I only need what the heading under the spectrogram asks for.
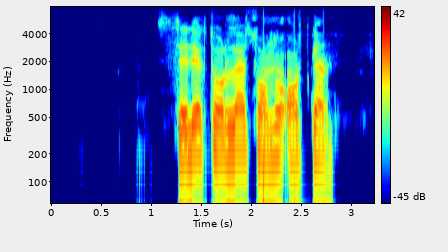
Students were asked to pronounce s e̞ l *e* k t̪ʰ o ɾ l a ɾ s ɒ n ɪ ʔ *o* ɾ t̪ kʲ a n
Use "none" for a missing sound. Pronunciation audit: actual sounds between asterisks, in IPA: e, ɒ

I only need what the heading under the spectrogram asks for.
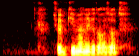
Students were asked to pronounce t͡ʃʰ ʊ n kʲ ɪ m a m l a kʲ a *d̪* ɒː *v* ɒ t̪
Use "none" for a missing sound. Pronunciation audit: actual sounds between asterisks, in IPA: t̪, z

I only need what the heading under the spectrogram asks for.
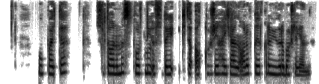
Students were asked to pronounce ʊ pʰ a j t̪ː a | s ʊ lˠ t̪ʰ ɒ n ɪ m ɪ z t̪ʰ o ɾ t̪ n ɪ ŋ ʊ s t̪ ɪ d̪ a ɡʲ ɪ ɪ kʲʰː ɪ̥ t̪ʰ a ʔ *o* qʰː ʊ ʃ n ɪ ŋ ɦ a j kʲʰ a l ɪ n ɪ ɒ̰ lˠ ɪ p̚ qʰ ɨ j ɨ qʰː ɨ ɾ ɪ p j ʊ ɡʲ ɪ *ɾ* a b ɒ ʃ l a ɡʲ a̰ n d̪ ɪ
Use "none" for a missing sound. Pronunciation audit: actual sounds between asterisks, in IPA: ɒ, ɾ

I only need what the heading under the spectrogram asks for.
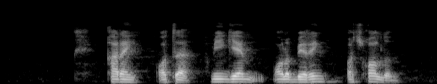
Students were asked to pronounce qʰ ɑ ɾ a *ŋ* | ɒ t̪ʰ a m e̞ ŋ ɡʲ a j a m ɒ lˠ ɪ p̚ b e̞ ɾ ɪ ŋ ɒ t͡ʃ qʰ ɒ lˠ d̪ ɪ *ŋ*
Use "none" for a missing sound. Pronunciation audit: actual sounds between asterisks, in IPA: ŋ, m

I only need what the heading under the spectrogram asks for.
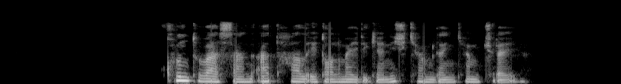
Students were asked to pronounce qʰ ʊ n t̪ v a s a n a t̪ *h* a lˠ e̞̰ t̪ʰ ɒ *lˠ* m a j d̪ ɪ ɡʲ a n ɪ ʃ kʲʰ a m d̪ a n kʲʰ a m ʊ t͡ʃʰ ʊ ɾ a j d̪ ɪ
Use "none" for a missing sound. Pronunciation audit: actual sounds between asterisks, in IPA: h, lˠ

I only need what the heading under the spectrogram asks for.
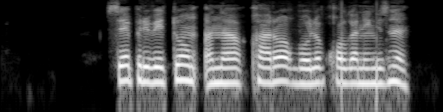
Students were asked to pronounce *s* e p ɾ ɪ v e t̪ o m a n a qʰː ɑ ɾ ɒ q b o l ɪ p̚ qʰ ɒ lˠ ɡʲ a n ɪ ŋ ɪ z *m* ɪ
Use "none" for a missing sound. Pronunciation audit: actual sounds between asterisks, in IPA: s, n

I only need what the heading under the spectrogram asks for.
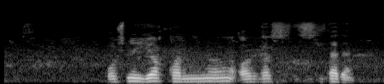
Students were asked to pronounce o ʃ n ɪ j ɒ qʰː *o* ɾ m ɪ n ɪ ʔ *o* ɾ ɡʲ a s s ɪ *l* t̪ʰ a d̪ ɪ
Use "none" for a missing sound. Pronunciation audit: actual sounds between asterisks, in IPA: ɒ, ɒ, l

